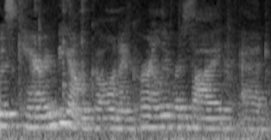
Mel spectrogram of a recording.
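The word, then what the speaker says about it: Bianco: current address yes uh my name is Karen biano and I currently reside at one Norman Lane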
